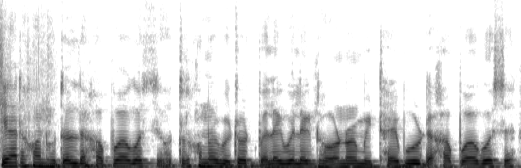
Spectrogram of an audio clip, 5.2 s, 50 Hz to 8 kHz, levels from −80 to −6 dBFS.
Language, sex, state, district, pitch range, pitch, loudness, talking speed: Assamese, male, Assam, Sonitpur, 140-150 Hz, 145 Hz, -14 LUFS, 185 wpm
